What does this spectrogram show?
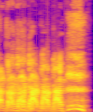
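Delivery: quick repeated barks; imitated dog barking. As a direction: bark fast like a warning dog. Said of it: "the dog's looking at me like".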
